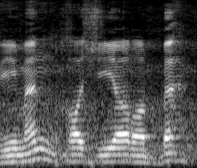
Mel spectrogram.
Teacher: نون ساکن کے بعد حروف حلقی میں سے خا آ گئی ہے تو یہاں بھی اظہار ہوگا یعنی غنہ نہیں ہوگا، ربہ، با کے اوپر شد ہے اس کو شد کو صحیح ادا کرنا ہے اور ہا ساکن ہو جائے گی وقف میں۔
